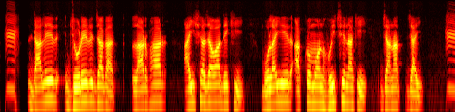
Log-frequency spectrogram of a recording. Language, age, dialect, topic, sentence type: Bengali, 25-30, Rajbangshi, agriculture, statement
